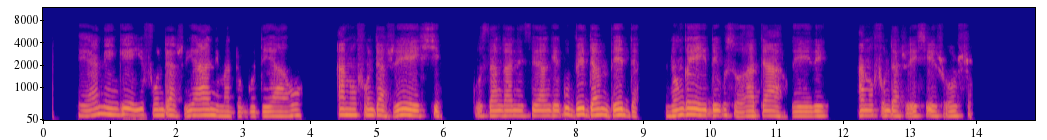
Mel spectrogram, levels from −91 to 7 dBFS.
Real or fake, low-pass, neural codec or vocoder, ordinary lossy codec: fake; 7.2 kHz; codec, 16 kHz, 16 kbps, FreqCodec, smaller model; AAC, 48 kbps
